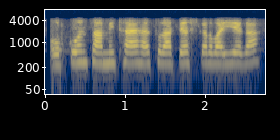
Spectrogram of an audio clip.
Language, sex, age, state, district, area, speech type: Hindi, female, 45-60, Bihar, Madhepura, rural, conversation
